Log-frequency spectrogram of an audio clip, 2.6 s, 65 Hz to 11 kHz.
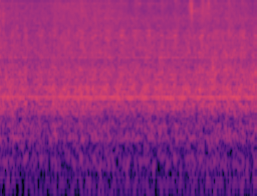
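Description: A John Deere 8R tractor of the older style idles steadily in a farming video game, a continuous low engine drone with a faint mid-range hum, close and unbroken for the whole stretch.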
